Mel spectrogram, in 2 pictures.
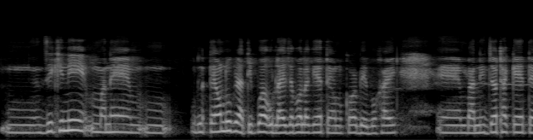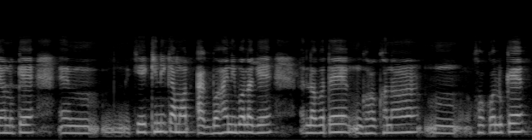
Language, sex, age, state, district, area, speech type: Assamese, female, 18-30, Assam, Biswanath, rural, spontaneous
